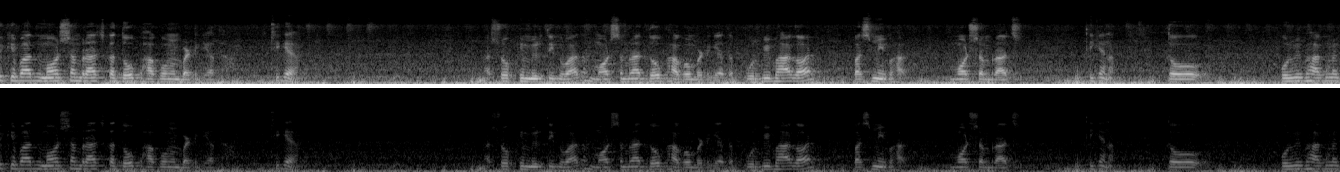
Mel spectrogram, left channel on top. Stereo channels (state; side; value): quieter; right; 19.0 dB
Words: के बाद मौर्य साम्राज्य का 2 भागों में बंट गया था। ठीक है, अशोक की मृत्यु के बाद मौर्य साम्राज्य 2 भागों में बट गया था, पूर्वी भाग और पश्चिमी भाग मौर्य साम्राज्य, ठीक है ना। तो पूर्वी भाग में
